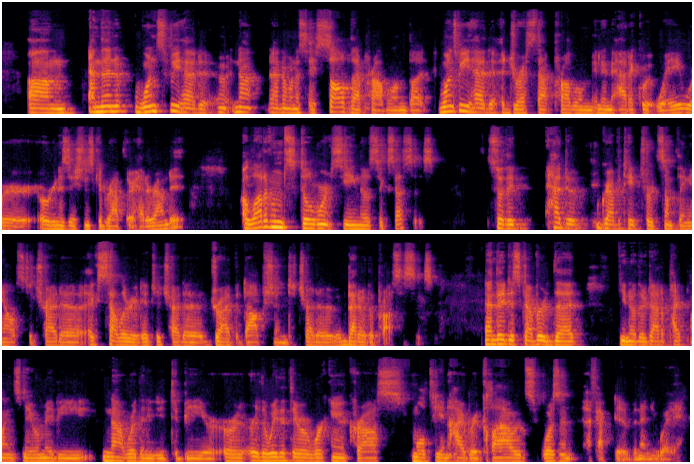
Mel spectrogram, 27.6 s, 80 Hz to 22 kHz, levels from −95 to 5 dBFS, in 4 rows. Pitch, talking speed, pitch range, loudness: 125 Hz, 220 wpm, 120-145 Hz, -20 LUFS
